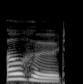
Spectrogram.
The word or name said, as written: ohoud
